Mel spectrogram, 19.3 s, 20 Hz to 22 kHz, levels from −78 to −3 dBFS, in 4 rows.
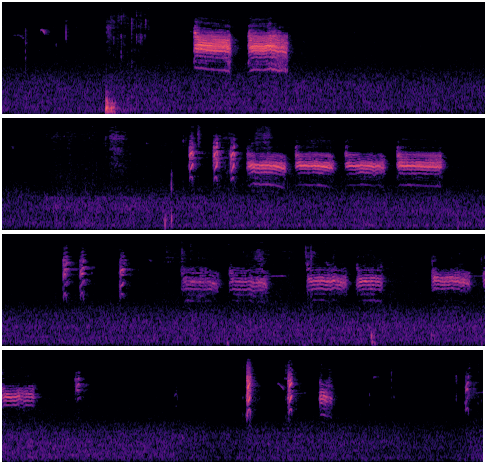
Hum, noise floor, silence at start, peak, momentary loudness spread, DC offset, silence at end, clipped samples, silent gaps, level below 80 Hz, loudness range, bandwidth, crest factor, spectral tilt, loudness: none; -61 dBFS; 0.4 s; -10 dBFS; 24 LU; under 0.1%; 0.05 s; under 0.1%; none; -76 dBFS; 11 LU; 16.5 kHz; 24 dB; 0.5 dB/octave; -29 LUFS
